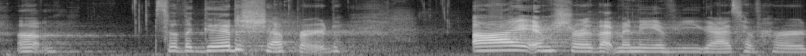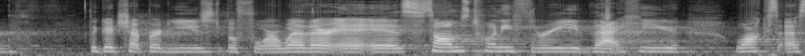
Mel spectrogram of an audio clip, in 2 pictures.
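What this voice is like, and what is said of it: Slightly congested voice. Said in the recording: “I have a little cold”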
